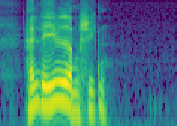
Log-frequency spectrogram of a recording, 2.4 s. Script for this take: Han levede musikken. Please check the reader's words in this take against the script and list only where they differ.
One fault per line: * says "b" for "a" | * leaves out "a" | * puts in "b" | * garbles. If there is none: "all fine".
all fine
